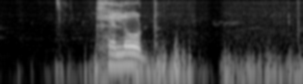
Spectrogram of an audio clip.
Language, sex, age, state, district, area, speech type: Santali, male, 45-60, West Bengal, Purulia, rural, read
